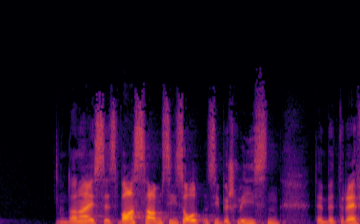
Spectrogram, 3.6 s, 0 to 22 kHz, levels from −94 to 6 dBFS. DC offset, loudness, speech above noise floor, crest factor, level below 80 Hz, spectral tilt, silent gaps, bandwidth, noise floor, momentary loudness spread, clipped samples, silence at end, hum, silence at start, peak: under 0.1%; -28 LUFS; 50 dB; 22 dB; -82 dBFS; -3.5 dB/octave; none; 14 kHz; -78 dBFS; 17 LU; under 0.1%; 0 s; none; 0.55 s; -6 dBFS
